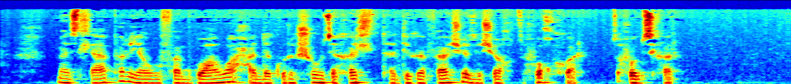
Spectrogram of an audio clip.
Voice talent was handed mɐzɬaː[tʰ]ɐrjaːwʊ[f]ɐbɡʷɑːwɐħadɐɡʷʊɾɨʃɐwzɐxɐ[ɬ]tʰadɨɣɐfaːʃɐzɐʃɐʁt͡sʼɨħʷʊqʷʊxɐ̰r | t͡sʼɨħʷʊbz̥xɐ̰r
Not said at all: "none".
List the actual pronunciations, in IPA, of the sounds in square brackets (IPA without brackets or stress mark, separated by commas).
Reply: pʰ, f, ɬ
